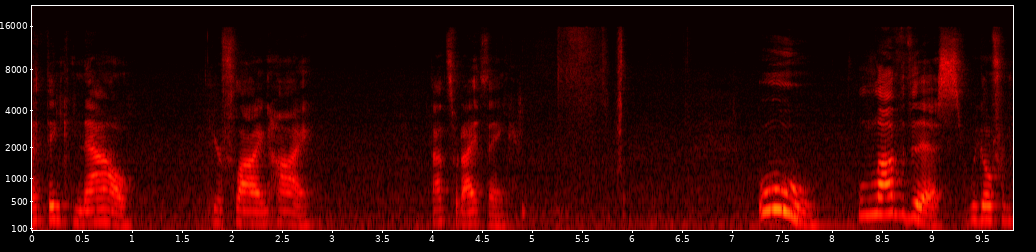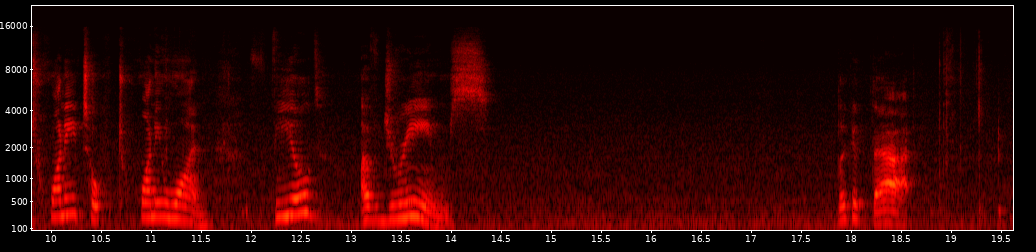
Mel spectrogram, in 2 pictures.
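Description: A middle-aged woman speaks calmly and expressively close to a microphone.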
